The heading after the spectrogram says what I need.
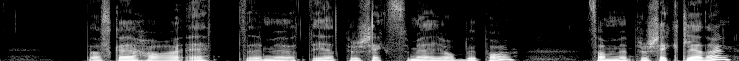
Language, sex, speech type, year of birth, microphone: Norwegian, female, spontaneous, 1951, Sennheiser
